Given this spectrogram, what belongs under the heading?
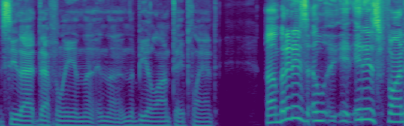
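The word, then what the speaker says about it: Biollante: Violante, yeah. So I always Godzilla mispronounce it.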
